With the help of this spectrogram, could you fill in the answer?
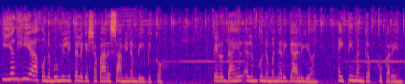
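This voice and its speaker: A man narrating a first-person horror story in a calm, reflective storytelling manner. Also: a little high, a little fast, soft background music.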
